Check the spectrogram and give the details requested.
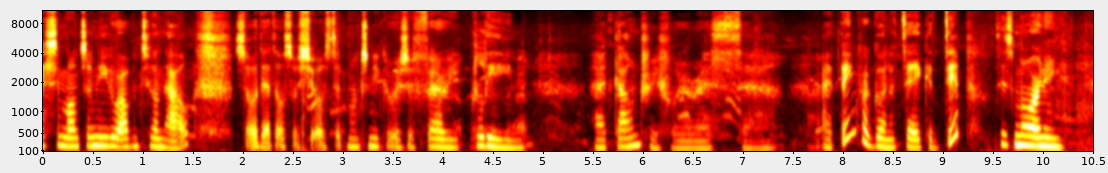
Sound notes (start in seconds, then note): none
